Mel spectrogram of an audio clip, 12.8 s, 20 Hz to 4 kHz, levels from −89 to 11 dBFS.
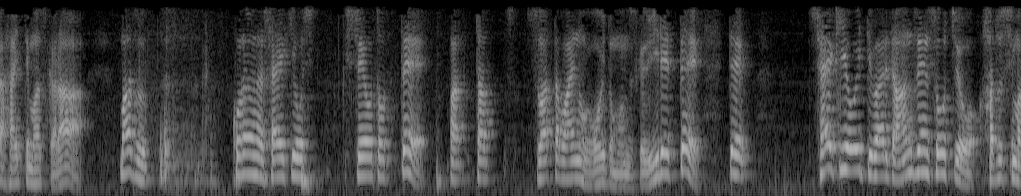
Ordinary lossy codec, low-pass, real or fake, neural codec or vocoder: MP3, 24 kbps; 3.6 kHz; real; none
